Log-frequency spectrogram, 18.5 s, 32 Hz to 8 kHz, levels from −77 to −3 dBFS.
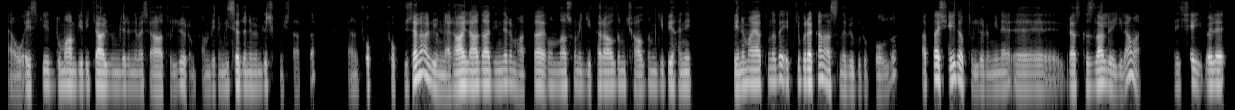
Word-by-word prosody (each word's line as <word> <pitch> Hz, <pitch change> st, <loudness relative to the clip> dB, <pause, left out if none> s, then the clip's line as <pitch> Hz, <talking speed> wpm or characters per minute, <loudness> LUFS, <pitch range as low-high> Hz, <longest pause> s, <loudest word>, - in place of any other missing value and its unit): ya, -, -, -9 dB
o -, -, -6 dB
eski 110 Hz, +2 st, -4 dB
Duman 110 Hz, 0 st, +1 dB
I, 110 Hz, -, -4 dB
II 110 Hz, +1 st, -2 dB
albümlerini 105 Hz, 0 st, +1 dB
mesela 100 Hz, -2 st, -4 dB
hatırlıyorum. 100 Hz, +1 st, -5 dB
Tam 95 Hz, 0 st, -14 dB
benim 105 Hz, +1 st, -10 dB
lise 110 Hz, +1 st, +3 dB
dönemimde 105 Hz, 0 st, -5 dB
çıkmıştı -, -, -15 dB
hatta. -, -, -16 dB, 0.5 s
Yani, -, -, -13 dB
çok -, -, -1 dB, 0.2 s
çok -, -, -9 dB
güzel 145 Hz, -, +6 dB
albümler. 100 Hz, -, +1 dB
Hâlâ 115 Hz, +2 st, +7 dB
daha 115 Hz, -1 st, +5 dB
dinlerim 115 Hz, 0 st, -4 dB
hatta 105 Hz, +3 st, 0 dB
ondan 110 Hz, 0 st, -4 dB
sonra 110 Hz, 0 st, -8 dB
gitar 110 Hz, 0 st, -5 dB
aldım 110 Hz, +1 st, +1 dB
çaldım 110 Hz, 0 st, -5 dB
gibi. 110 Hz, +1 st, -1 dB
Hani, 110 Hz, 0 st, -3 dB, 0.6 s
benim 110 Hz, +3 st, +1 dB
hayatımda 125 Hz, +2 st, +2 dB
da 155 Hz, -, +4 dB
etki 135 Hz, 0 st, -4 dB
bırakan 130 Hz, +4 st, +6 dB
aslında 105 Hz, -7 st, -3 dB
bir 95 Hz, -, -4 dB
grup 95 Hz, -1 st, -13 dB
oldu. 90 Hz, +2 st, -8 dB, 0.3 s
Hatta 155 Hz, -1 st, +5 dB
şeyi 150 Hz, +2 st, 0 dB
de -, -, +5 dB
hatırlıyorum 95 Hz, -1 st, -2 dB
yine, 105 Hz, +1 st, -6 dB, 0.2 s
eee, 100 Hz, 0 st, -5 dB
biraz 105 Hz, 0 st, 0 dB
kızlarla 120 Hz, +2 st, +2 dB
ilgili 95 Hz, -2 st, -5 dB
ama, -, -, -1 dB, 0.5 s
eee, 110 Hz, -, -10 dB
şey, 115 Hz, -2 st, -4 dB
böyle 115 Hz, 0 st, +4 dB
110 Hz, 170 wpm, -26 LUFS, 105-115 Hz, 0.6 s, Hâlâ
